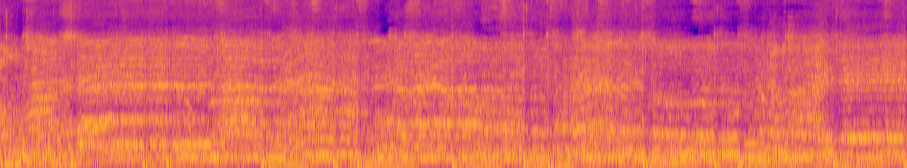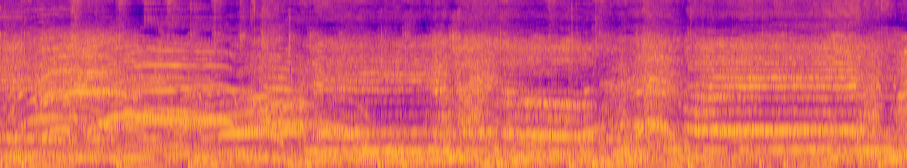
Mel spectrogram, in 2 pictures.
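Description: Male singer performing a Zeme-language love song through a handheld microphone and PA, over amplified backing music with a steady beat, with crowd noise from the audience.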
